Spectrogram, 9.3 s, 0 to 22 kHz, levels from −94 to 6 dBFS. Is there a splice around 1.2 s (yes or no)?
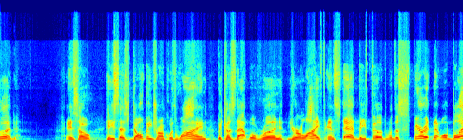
yes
